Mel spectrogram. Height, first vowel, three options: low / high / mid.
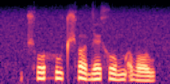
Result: mid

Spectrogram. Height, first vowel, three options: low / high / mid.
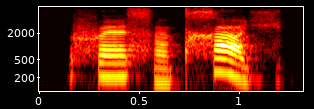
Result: low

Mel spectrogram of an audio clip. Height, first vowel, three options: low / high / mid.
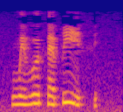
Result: high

